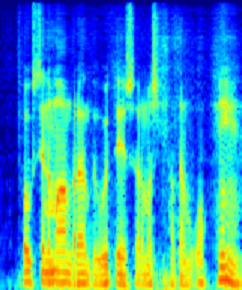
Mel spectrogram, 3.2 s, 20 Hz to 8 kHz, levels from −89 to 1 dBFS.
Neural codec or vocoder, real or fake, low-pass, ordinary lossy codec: codec, 16 kHz, about 1 kbps, DyCAST, with the encoder's durations; fake; none; none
